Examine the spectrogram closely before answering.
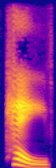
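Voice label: "cave", English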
